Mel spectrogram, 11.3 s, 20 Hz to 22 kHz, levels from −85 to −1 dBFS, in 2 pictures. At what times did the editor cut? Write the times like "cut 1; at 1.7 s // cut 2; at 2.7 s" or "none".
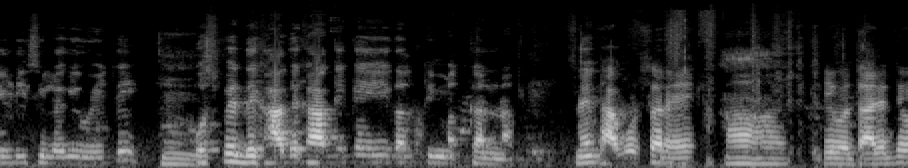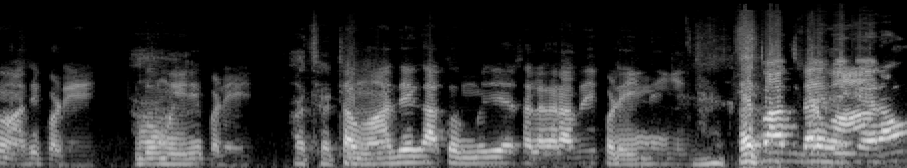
cut 1; at 3.7 s // cut 2; at 10.4 s

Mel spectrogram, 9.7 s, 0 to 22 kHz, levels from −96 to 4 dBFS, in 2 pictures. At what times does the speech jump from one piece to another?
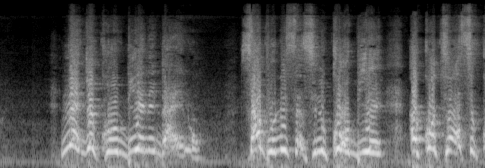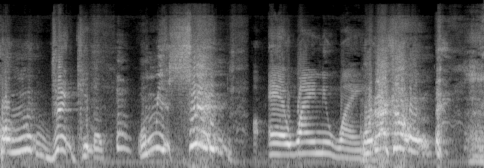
cut 1; at 7.2 s

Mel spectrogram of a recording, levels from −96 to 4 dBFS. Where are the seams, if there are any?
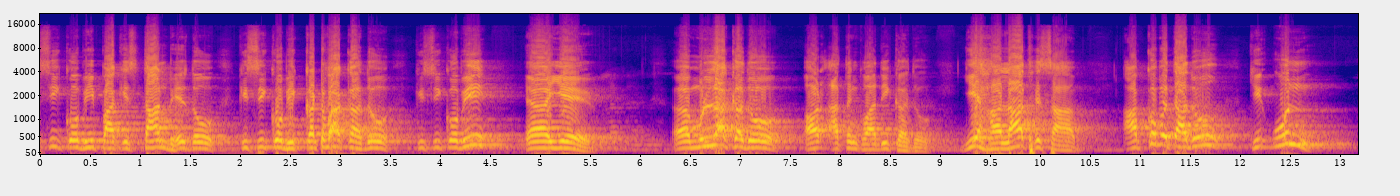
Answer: none

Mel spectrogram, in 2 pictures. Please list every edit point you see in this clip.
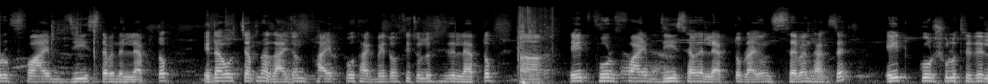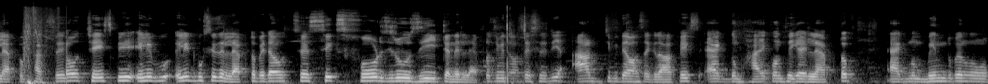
cut 1; at 5.2 s // cut 2; at 10.5 s // cut 3; at 14.8 s

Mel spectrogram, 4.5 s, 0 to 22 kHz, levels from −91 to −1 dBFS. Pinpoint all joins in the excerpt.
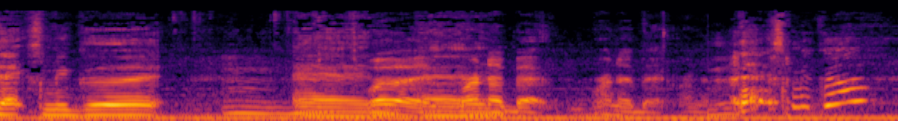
cut 1; at 3.5 s

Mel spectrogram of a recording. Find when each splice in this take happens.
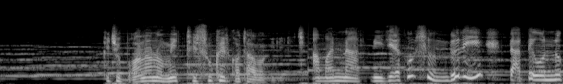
cut 1; at 3.0 s

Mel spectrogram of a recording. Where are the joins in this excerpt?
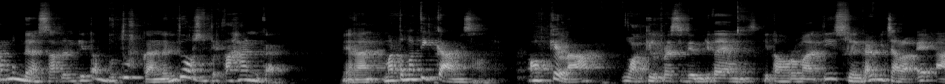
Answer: cut 1; at 5.2 s

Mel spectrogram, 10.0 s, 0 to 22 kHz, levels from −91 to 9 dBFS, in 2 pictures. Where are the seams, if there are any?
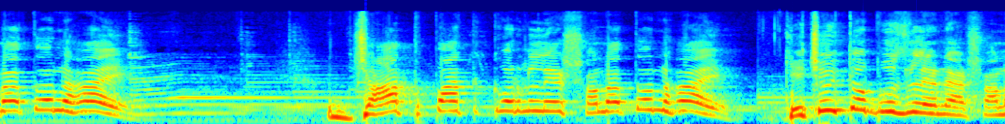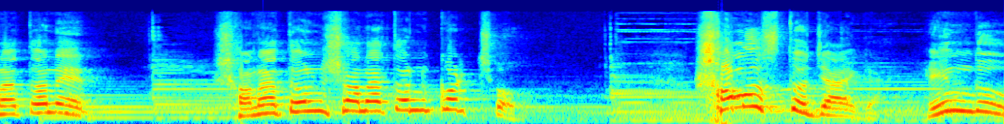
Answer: cut 1; at 3.7 s

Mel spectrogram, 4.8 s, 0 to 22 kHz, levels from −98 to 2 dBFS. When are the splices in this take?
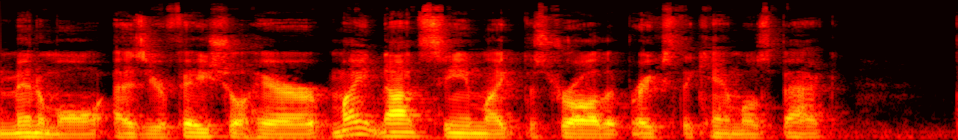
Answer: none

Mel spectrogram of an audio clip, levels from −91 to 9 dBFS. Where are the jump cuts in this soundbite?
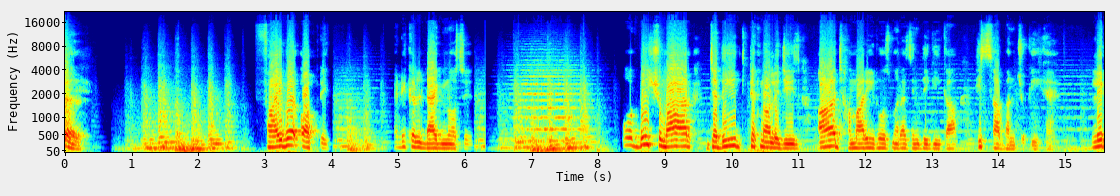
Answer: cut 1; at 4.1 s // cut 2; at 6.0 s

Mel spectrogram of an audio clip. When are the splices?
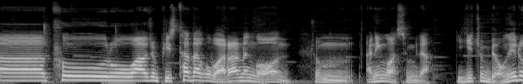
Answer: none

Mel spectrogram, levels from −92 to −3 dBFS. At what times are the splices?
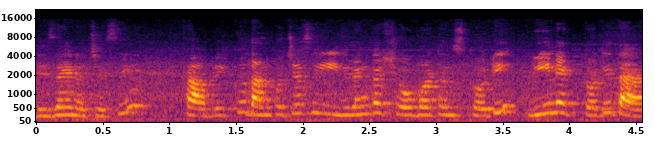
cut 1; at 3.6 s

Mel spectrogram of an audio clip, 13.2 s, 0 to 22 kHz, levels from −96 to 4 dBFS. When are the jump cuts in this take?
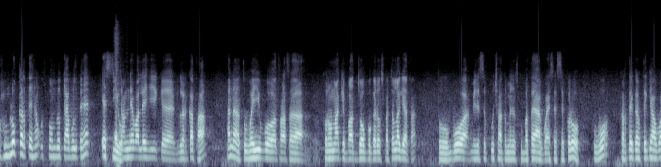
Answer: cut 1; at 2.4 s

